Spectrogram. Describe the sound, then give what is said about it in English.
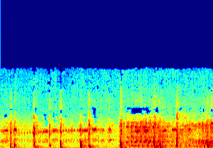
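Hoofbeats of horses being pulled up on the prairie make many quick clip-clop strikes in an irregular, busy rhythm at moderate loudness. No one speaks. “All right, hold it. Pull up them horses.”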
